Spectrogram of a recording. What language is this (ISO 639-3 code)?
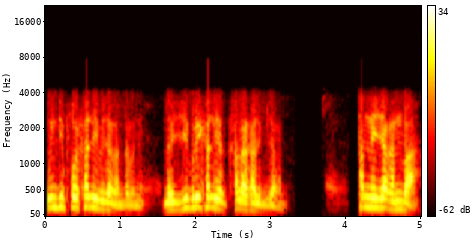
brx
